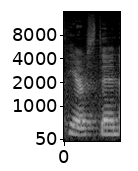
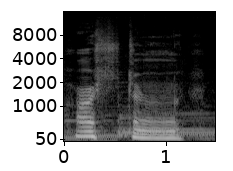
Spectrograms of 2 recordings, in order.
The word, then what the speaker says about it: Hairston: I'm Hairston. Maybe we don't pronounce the I, but it's spelled that.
